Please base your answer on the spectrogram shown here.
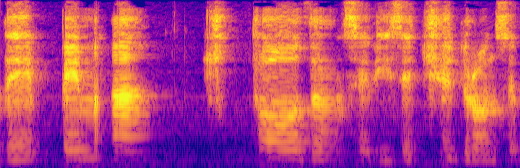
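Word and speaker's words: Chödrön: Y también el libro de Pema Chodron, se dice Chodron, se pronuncia, famoso libro, Cuando todo se derrumba.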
